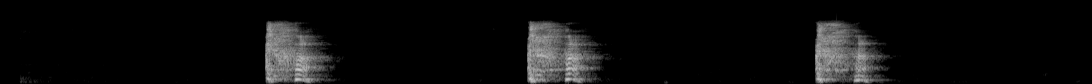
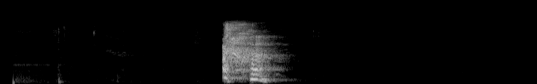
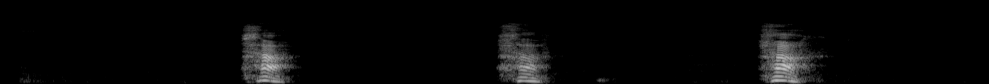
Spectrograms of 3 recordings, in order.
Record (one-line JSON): {"three_cough_length": "10.9 s", "three_cough_amplitude": 26795, "three_cough_signal_mean_std_ratio": 0.29, "cough_length": "5.4 s", "cough_amplitude": 27337, "cough_signal_mean_std_ratio": 0.23, "exhalation_length": "9.9 s", "exhalation_amplitude": 19312, "exhalation_signal_mean_std_ratio": 0.23, "survey_phase": "beta (2021-08-13 to 2022-03-07)", "age": "65+", "gender": "Male", "wearing_mask": "No", "symptom_none": true, "smoker_status": "Ex-smoker", "respiratory_condition_asthma": false, "respiratory_condition_other": false, "recruitment_source": "REACT", "submission_delay": "11 days", "covid_test_result": "Negative", "covid_test_method": "RT-qPCR", "influenza_a_test_result": "Negative", "influenza_b_test_result": "Negative"}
